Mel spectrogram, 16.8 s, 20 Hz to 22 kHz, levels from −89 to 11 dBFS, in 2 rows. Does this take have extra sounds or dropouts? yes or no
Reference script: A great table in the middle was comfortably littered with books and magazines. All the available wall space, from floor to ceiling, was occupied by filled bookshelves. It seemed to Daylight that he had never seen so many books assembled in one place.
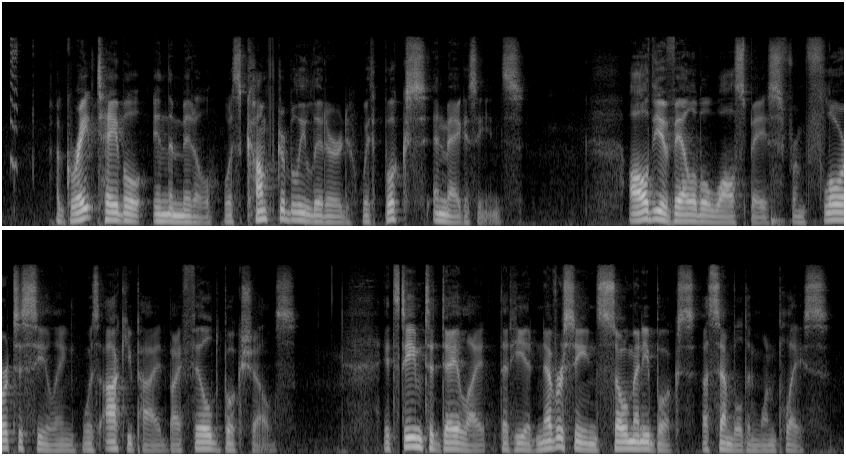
yes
